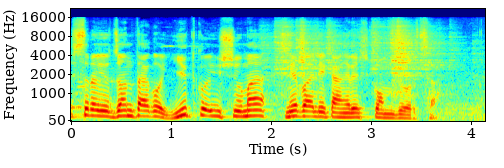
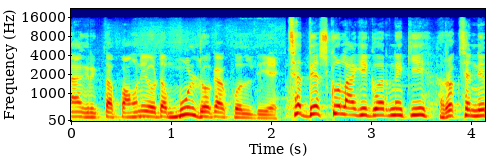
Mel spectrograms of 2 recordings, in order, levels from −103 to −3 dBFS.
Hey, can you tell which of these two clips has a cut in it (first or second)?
second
